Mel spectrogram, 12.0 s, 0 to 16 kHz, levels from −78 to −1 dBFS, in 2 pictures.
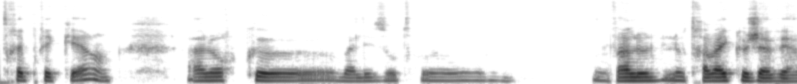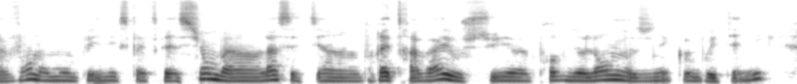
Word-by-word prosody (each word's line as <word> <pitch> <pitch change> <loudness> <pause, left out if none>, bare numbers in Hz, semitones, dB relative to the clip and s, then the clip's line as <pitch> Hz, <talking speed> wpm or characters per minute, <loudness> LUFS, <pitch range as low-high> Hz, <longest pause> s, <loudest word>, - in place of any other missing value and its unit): très 170 - +2
précaire. 170 +4 -1 0.6
Alors 165 +1 0
que, 160 -1 +3
bah, 150 -2 -4
les 155 +2 -7
autres, 165 +1 -10
heu, 165 0 -7 1.2
enfin 155 +1 +4
le 160 0 +8
le 170 +1 -3
travail 160 0 +6
que 160 - +4
j'avais 145 -2 +5
avant 145 +11 -3
dans 175 -5 -2
mon 170 -1 -5
pays 150 - -6
d'expatriation, 160 - -3
ben, 155 -5 +1
là 195 +4 +1
c'était 155 -4 -7
un 150 -1 -5
vrai 165 +3 +1
travail 165 +8 +1
où 175 - +1
je 145 - -11
suis, 165 +2 -4
heu, 155 -1 -3
prof 175 +1 -5
de 165 -1 0
langue 190 +5 +2
dans 155 -5 -1
une 150 +2 -7
école 160 -1 -7
britannique 155 - -4
160 Hz, 180 wpm, -24 LUFS, 155-170 Hz, 1.2 s, le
